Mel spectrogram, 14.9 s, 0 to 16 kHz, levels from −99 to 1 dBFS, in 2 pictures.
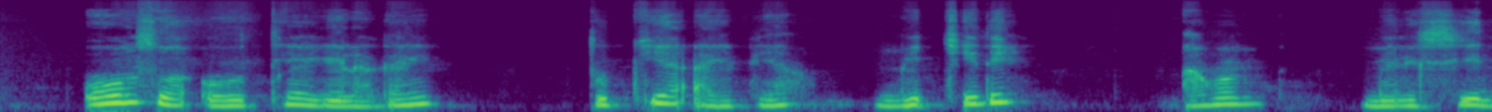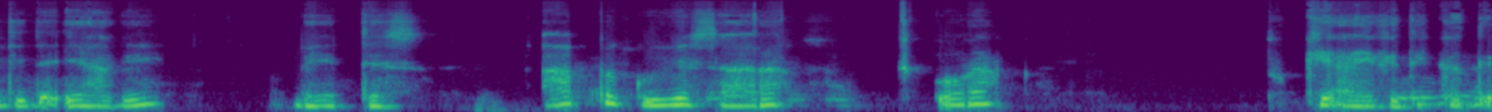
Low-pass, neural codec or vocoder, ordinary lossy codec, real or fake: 14.4 kHz; vocoder, 44.1 kHz, 128 mel bands, Pupu-Vocoder; Opus, 24 kbps; fake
